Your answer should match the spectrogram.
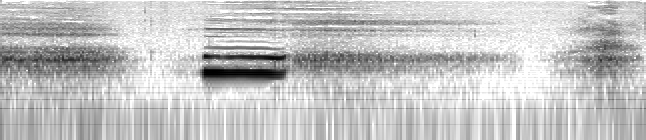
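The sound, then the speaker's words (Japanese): A drawn-out yawn: a breathy inhale swells into a short, loud voiced groan, then eases into a long airy exhale, followed by one more soft breath. “あくびが止まりません、えー、まだまだ寝れそうですけど”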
